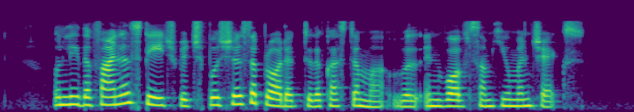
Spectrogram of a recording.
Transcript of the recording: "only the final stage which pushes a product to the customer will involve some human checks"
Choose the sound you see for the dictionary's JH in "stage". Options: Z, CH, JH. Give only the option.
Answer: JH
